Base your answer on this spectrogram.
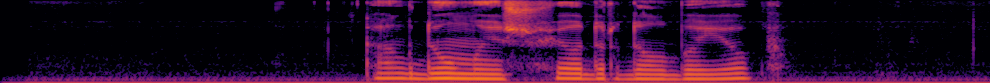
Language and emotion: Russian, sad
